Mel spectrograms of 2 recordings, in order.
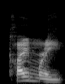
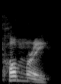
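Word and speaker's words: Cymru: y m or y chimery was how i was pronouncing it c y m or y um mandy says it's like following a thread and nora gaffney says uh i agree fascinating brilliant ah just be kind to saying it's pronounced comrie well there you go i was pronouncing it wrong what a shocker yes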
